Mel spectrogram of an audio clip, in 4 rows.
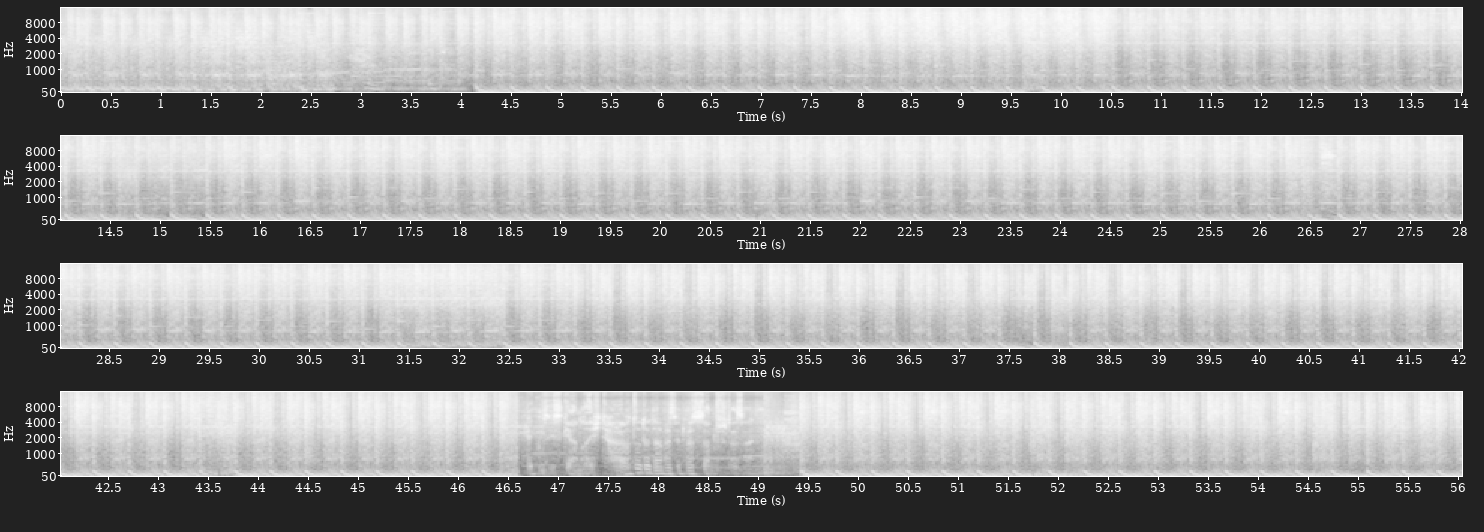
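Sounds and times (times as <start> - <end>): techno kick drum: 0.0 - 46.6, 49.1 - 56.0
distorted high percussion: 0.0 - 56.0.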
